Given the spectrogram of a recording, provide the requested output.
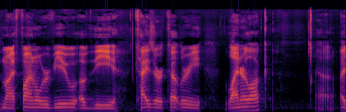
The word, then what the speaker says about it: Kizer: guys this is my final review of the Kaiser Cutlery liner lock uh I did find out that is pronounced Kaiser so I didn't know exactly how to pronounce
